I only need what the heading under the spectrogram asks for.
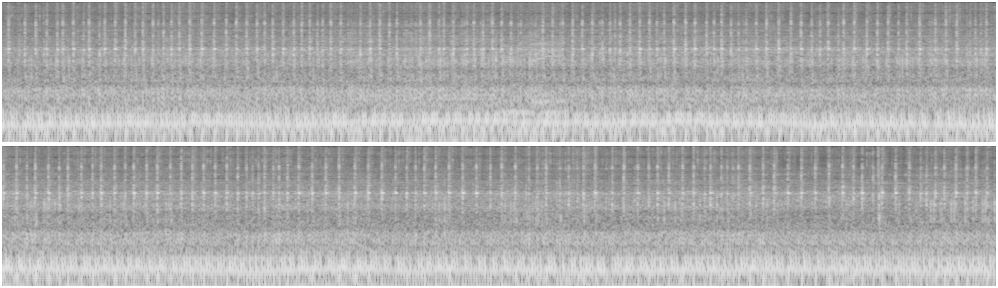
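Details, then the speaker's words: Chainsaw/strimmer two-stroke carburettor adjustment: steady idle whose pitch sags and roughens as the low-speed mixture screw goes from too lean to too rich, then settles when set in the middle. "you'll be able to hear it run from two lean to two rich and you'll see me set it in the middle"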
